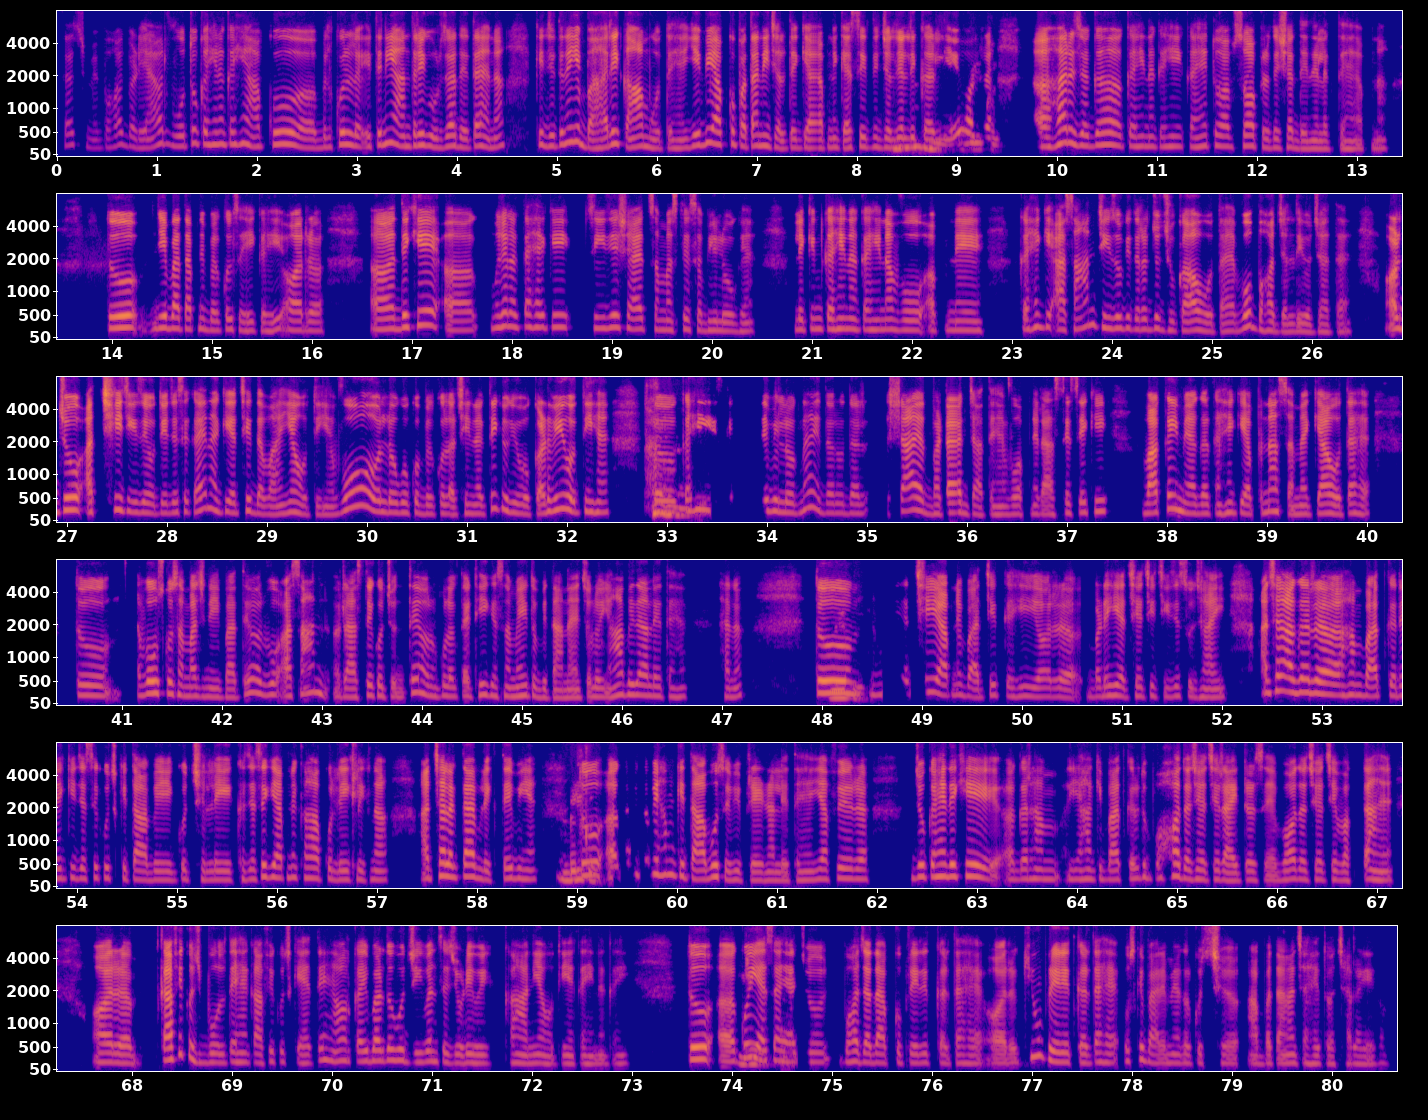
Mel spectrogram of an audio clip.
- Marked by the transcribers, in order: chuckle; tapping; in English: "राइटर्स"
- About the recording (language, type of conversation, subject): Hindi, podcast, क्रिएटिव ब्लॉक से निकलने के आपके असरदार उपाय क्या हैं?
